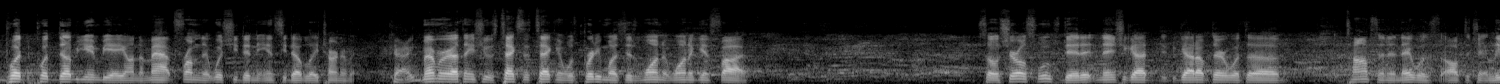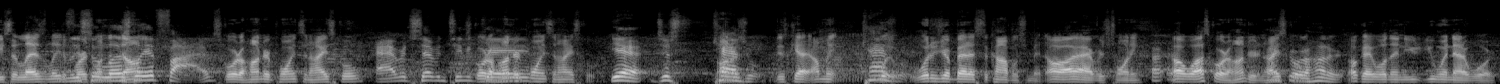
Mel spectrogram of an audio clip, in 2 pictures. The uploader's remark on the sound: LIVE from Mary Ellen's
